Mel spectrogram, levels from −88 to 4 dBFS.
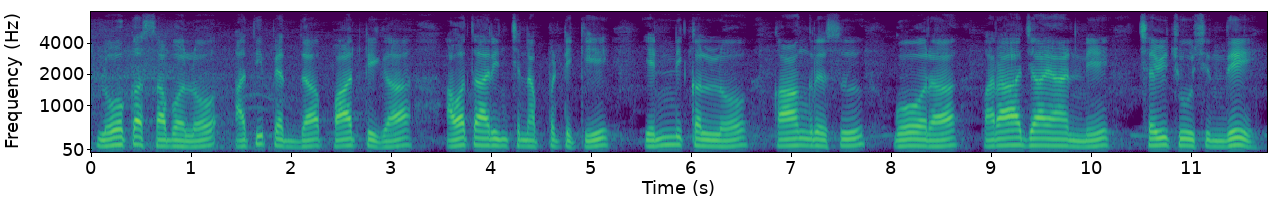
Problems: constant background noise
